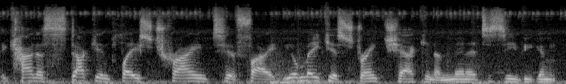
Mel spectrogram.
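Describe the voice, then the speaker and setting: A man's voice: medium pitch, unhurried, noisy background. Casual man running a tabletop game. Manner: casual, conversational. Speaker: game master. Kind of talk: narrating a tabletop horror roleplaying game.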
